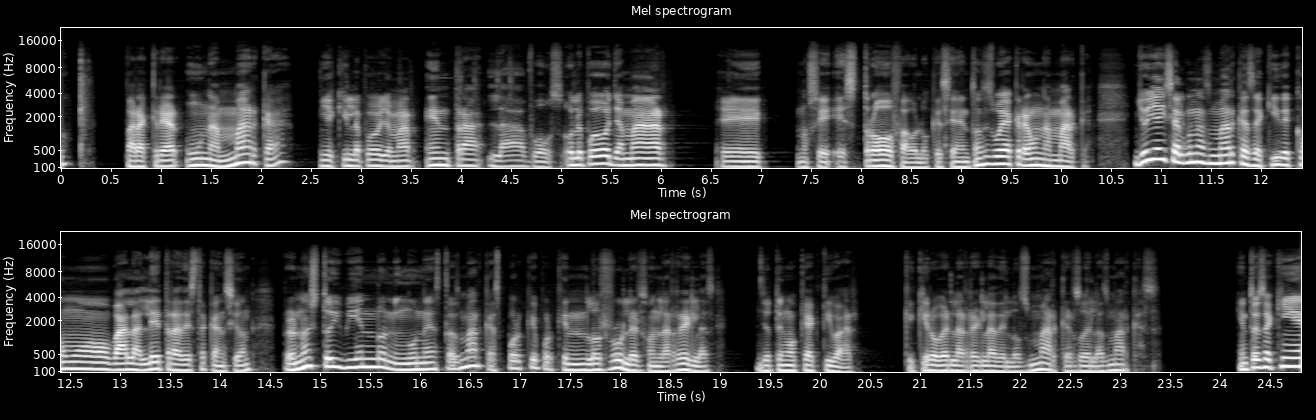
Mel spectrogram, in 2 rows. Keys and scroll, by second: 0.2 Return, 3.0-5.3 typing, 8.8 Return, 11.8 super+z.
